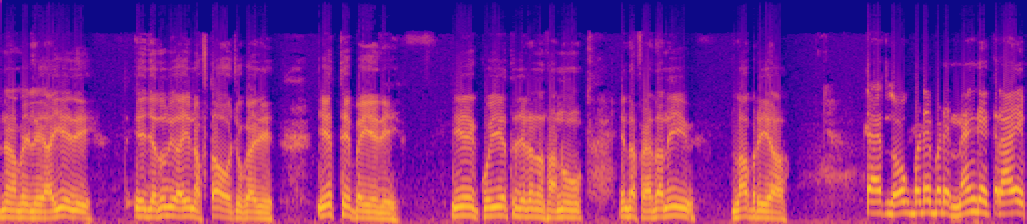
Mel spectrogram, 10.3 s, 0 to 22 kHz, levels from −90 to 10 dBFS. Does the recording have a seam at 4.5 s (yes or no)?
no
